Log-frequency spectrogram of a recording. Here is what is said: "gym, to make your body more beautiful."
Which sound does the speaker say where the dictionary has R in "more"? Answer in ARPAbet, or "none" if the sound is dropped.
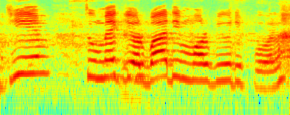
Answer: R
